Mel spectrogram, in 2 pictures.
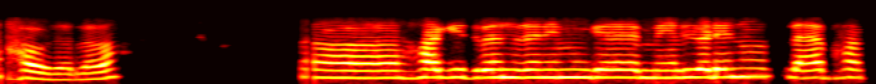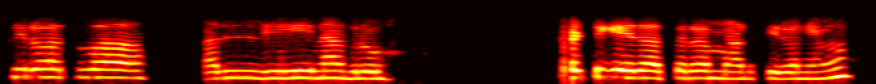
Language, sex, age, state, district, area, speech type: Kannada, female, 18-30, Karnataka, Uttara Kannada, rural, conversation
